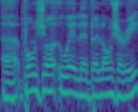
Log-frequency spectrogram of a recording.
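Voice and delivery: put-on terrible English accent. Recalling a school trip to france, the speaker mimics classmates' french with a terrible english accent. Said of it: "with a terrible English accent".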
